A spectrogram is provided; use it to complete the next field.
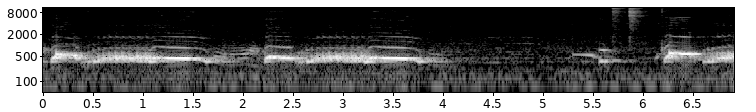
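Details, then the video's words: Two full rolling coos from a local puter collared dove, a lure and master call for novice birds, each sliding downward. A near-silent stretch follows, with a faint short note, before a new coo starts. "Masteran Burung Puter, Suara paling dicari untuk PEMULA"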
